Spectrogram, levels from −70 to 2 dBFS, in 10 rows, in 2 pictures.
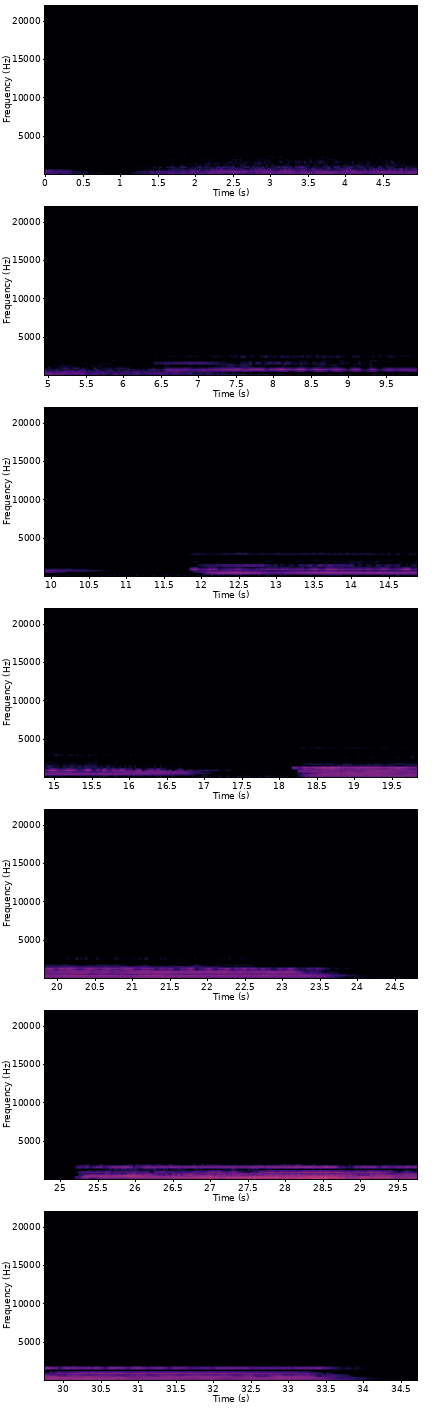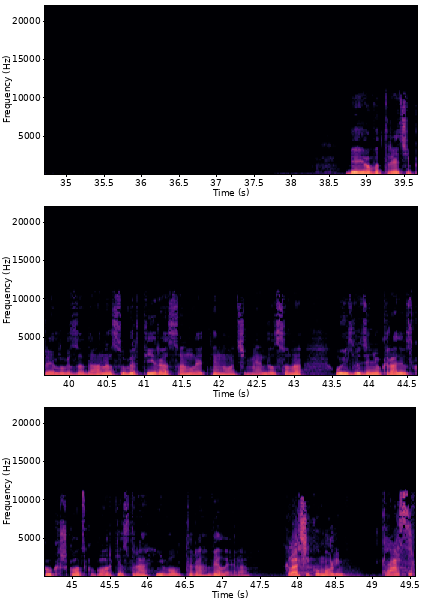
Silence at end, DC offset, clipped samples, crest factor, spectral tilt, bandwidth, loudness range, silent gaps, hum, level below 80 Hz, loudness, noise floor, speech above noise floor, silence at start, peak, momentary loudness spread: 0 s; under 0.1%; under 0.1%; 24 dB; -6.5 dB/octave; 11.5 kHz; 26 LU; 37.04-37.69 s; none; -52 dBFS; -25 LUFS; -80 dBFS; 57 dB; 2.25 s; -6 dBFS; 27 LU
